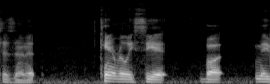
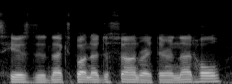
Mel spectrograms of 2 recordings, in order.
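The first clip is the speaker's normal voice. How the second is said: usual speaking voice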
